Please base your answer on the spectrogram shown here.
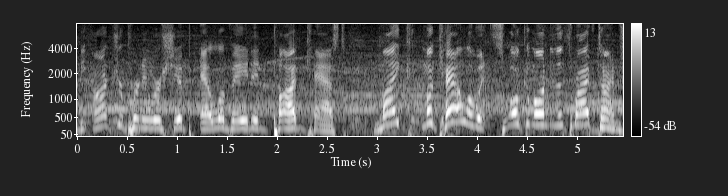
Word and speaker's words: Michalowicz: Yeah, so it's pronounced Michalowicz, but if you're an old high school friend of mine, it's Michalowicz. that was my nickname in high school.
